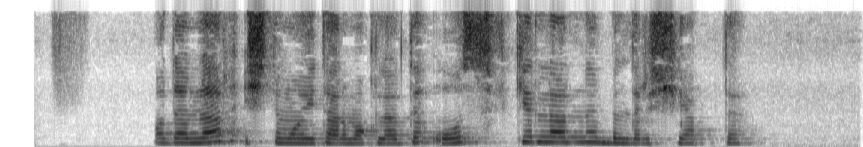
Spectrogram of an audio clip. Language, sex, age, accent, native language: Uzbek, female, 18-24, Toshkent viloyati, Uzbek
